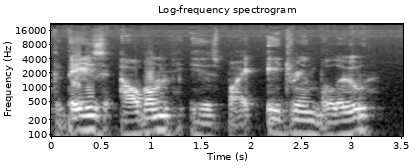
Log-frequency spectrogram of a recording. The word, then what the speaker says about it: Belew: Now, for those of you who have heard of Adrian Belew, and I had, sorry, it's not Belew, it's Belew. Sorry, just a bad pronunciation on my part.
